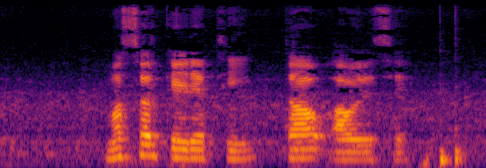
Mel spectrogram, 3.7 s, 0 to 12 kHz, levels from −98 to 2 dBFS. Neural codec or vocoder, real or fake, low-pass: none; real; 10.8 kHz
